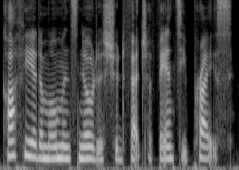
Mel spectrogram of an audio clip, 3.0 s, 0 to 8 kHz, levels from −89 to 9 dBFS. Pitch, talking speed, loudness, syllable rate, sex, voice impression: 215 Hz, 200 wpm, -19 LUFS, 5.5 syllables/s, female, very feminine, adult-like, thin, tensed, slightly powerful, bright, slightly soft, clear, very fluent, slightly raspy, cool, intellectual, very refreshing, sincere, calm, friendly, reassuring, unique, slightly elegant, wild, very sweet, lively, kind, slightly modest, light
